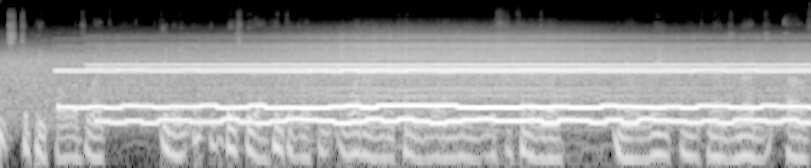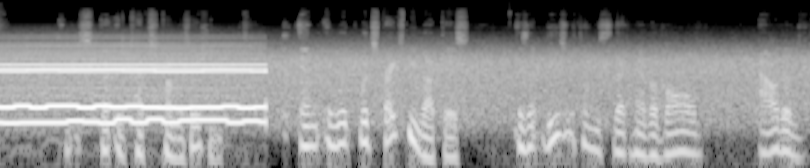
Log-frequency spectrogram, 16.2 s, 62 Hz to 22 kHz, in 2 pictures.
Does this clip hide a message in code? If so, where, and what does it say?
Yes: FT8 (several signals at once) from 0.5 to 10.8 s, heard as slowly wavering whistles, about 6.25 baud, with radio static and speech in English.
